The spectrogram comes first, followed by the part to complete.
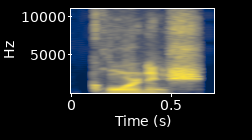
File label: "Cornish", American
